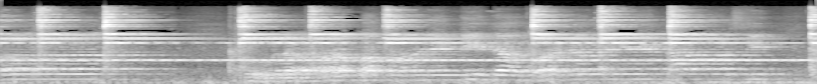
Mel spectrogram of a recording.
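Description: Temple bell rung repeatedly, about two strikes a second with a couple of short pauses, each strike leaving a steady metallic ring that carries over into the next.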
